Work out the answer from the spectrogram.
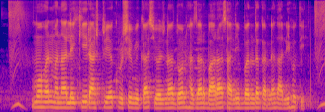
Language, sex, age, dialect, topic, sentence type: Marathi, male, 18-24, Standard Marathi, agriculture, statement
